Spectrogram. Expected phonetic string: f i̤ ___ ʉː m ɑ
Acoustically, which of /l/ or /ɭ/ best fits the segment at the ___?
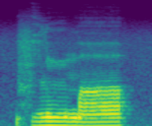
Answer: l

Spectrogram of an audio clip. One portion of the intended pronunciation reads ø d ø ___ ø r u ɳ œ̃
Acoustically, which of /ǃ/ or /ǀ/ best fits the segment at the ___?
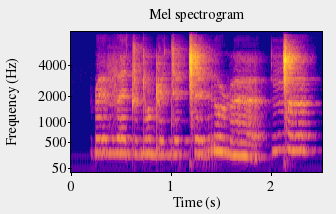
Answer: ǀ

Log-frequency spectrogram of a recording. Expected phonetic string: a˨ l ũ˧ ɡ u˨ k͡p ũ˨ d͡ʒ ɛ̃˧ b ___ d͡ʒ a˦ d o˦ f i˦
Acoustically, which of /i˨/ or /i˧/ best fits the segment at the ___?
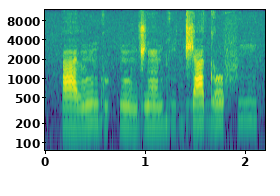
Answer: i˧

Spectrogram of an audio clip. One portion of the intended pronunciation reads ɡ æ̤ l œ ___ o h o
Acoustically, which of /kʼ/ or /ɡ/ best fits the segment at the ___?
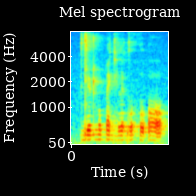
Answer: ɡ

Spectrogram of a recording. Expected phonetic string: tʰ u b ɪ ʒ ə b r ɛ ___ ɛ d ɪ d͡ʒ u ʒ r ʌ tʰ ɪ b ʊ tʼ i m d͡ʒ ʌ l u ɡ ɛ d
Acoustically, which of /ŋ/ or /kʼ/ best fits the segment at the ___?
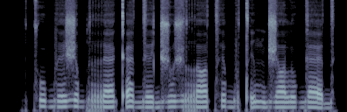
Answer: kʼ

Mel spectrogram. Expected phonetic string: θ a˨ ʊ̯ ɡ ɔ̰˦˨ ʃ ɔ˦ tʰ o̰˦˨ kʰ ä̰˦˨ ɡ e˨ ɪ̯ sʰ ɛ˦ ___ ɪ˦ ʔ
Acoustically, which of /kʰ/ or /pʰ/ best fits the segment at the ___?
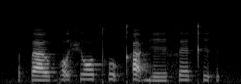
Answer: kʰ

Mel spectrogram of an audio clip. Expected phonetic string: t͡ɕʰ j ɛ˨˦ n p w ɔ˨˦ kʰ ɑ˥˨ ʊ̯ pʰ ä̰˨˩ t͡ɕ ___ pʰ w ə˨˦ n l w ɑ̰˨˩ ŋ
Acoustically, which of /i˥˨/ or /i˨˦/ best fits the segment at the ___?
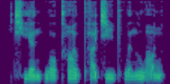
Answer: i˥˨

